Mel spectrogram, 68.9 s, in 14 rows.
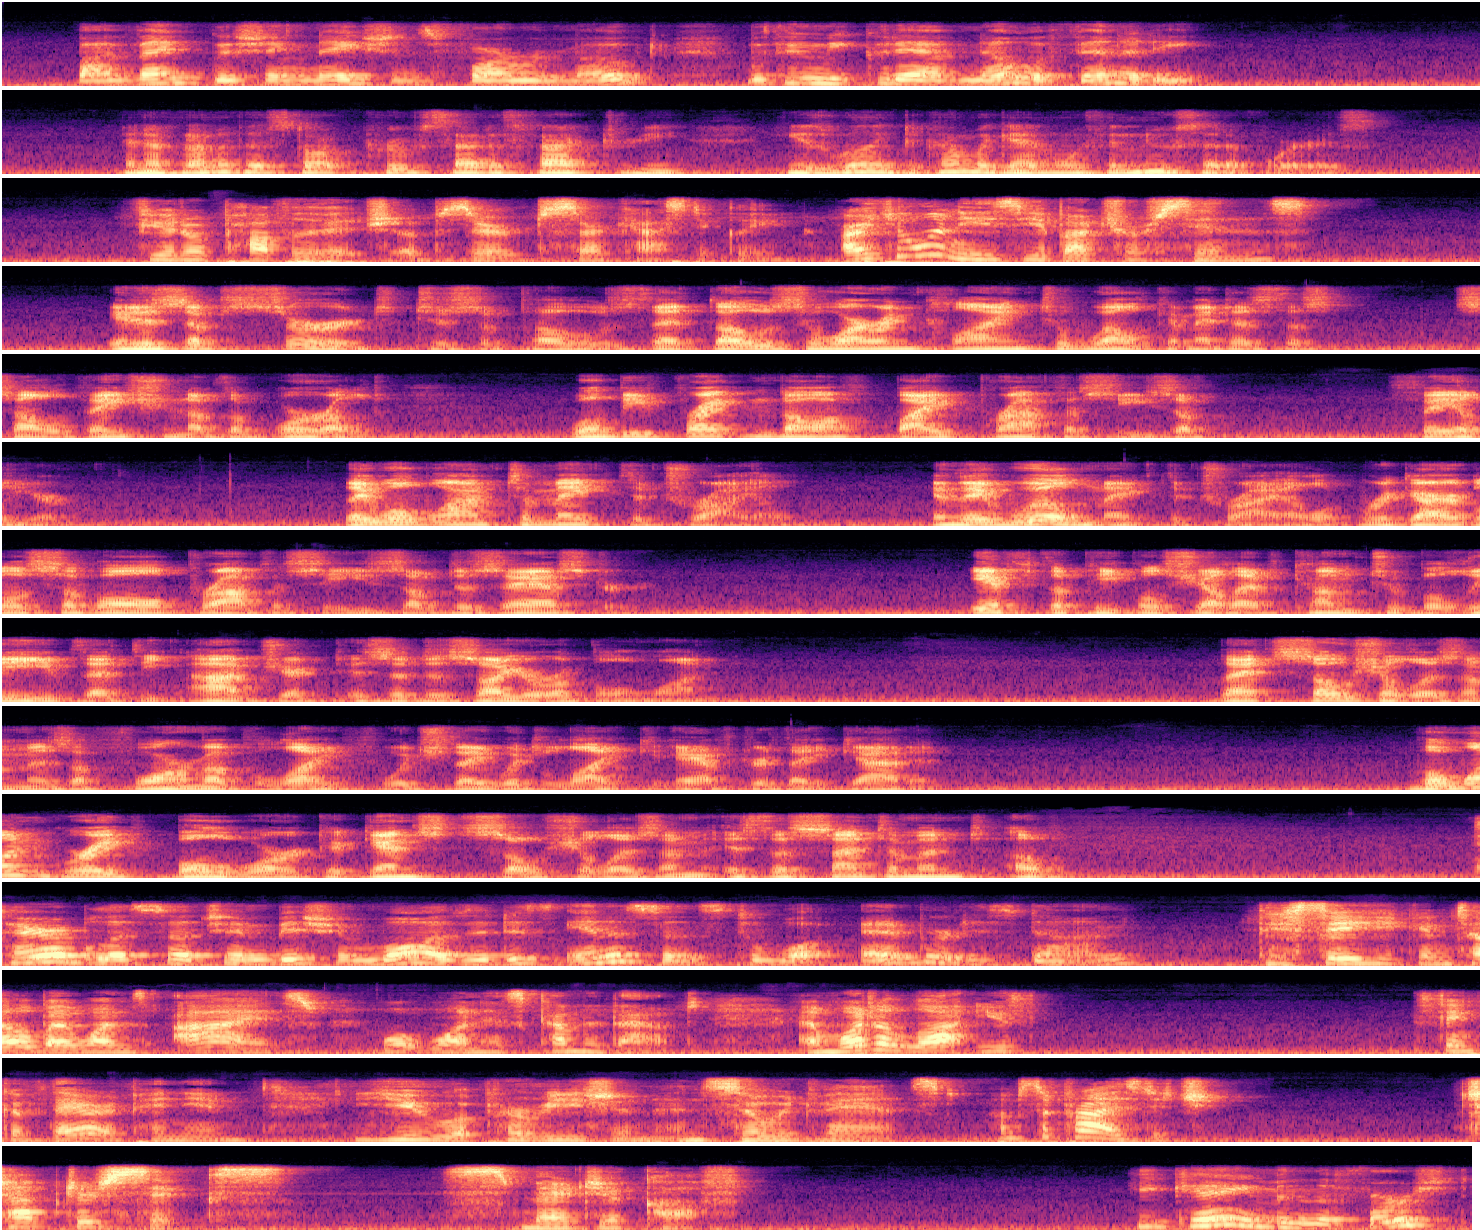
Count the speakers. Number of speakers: four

